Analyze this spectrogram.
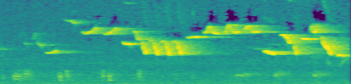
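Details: A Eurasian wren's powerful song rings through mountain beech woodland in Japan, with quick high trills and buzzy rattles strung together, while faint lower calls sound in the background.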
